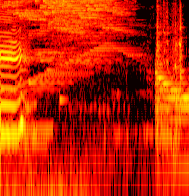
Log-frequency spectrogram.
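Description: A high, shimmering cartoon transition sound effect, like a tinkling sparkle, that fades away over about a second and a half. It follows the tail of a girl's drawn-out shout of "¡Sí!".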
